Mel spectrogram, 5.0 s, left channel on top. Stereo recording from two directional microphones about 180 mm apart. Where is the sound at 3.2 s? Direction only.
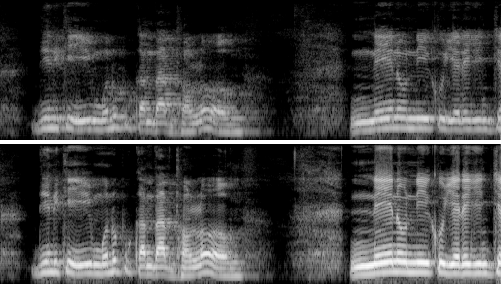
45° right (ahead or behind).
